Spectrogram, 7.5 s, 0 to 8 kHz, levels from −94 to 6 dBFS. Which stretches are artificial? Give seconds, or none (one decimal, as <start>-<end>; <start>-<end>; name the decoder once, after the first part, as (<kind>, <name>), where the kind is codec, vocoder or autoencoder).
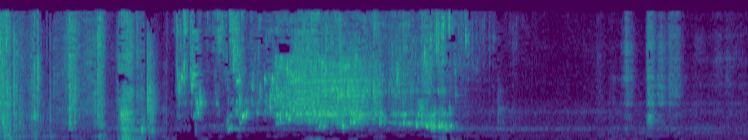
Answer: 3.0-3.7 (vocoder, Vocos)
